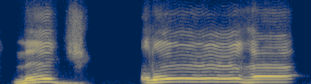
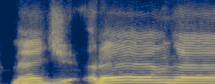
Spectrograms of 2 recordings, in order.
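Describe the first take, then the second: First: The r sound is heavy and thick. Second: The r sound is light and thin. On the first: The speaker calls it wrong. "Jangan sampai dibaca tebal" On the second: The speaker calls it right. "Jadi dibaca tipis"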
